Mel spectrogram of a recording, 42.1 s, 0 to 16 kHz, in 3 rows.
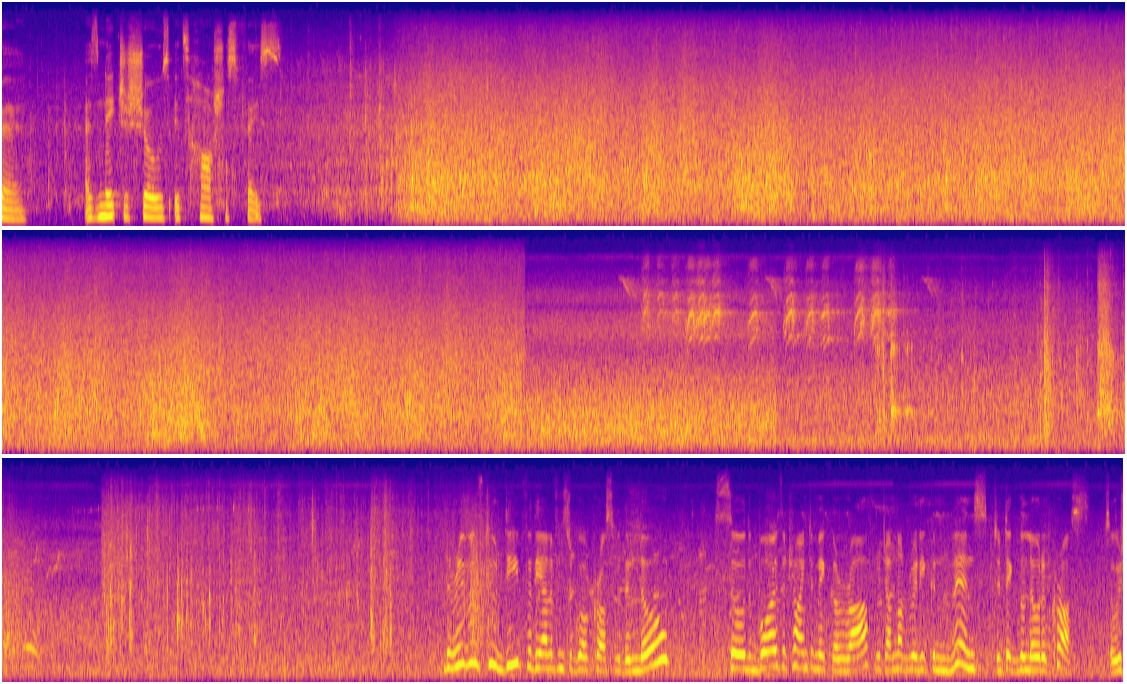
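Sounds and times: water rushing: 0:01.6 - 0:42.0
birds chirping: 0:21.7 - 0:26.2, 0:28.3 - 0:29.4, 0:31.8 - 0:42.0.

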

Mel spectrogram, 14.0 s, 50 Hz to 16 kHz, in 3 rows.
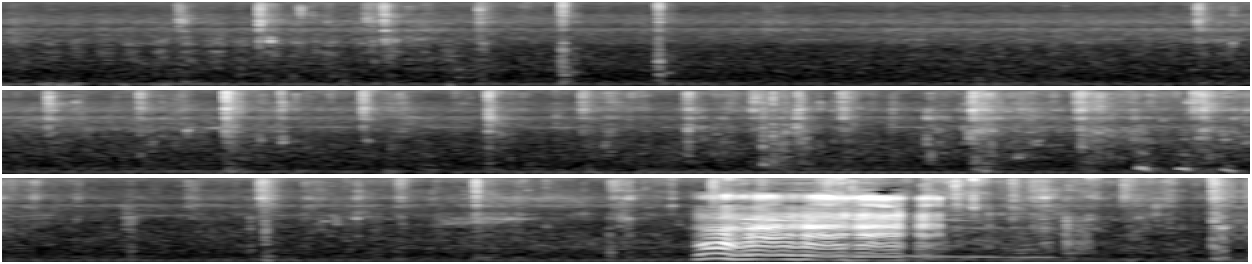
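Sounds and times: water splashes and taps: 0:04.5 - 0:12.0, 0:13.0 - 0:14.0.

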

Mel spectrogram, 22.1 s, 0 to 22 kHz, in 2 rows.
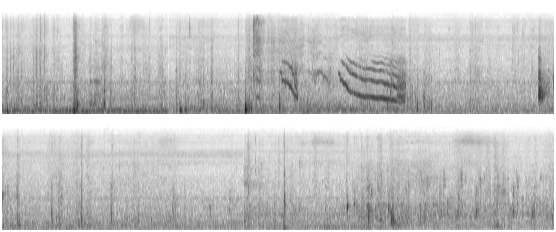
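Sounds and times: puppy whimpering: 0:05.5 - 0:08.2.

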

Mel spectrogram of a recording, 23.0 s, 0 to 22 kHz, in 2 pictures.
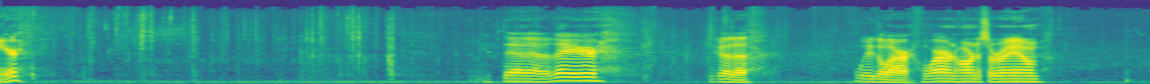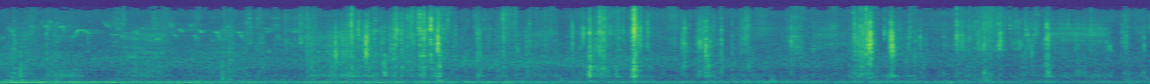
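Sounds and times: low steady hum: 0:00.0 - 0:23.0
wiring harness rustling and clicking: 0:00.2 - 0:05.0, 0:14.0 - 0:23.0.

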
